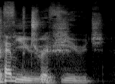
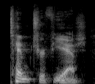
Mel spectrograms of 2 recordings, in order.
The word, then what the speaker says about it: Temptrifuge: Although I've read interviews with the director where it's written like it's said in the film, like temptri tempuge. Temptrifuge. So I think we should go with how they say it.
